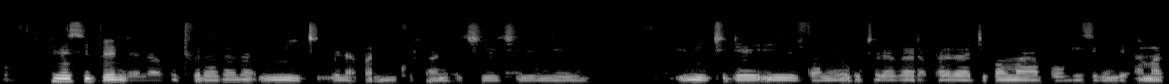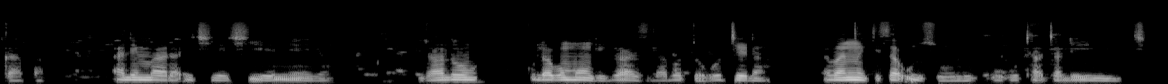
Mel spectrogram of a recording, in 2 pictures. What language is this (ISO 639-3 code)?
nde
